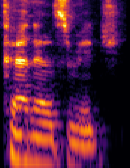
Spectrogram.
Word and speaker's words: Colonel's Ridge: It's spelled C O L O N E L S. That's right. Colonel's Ridge.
